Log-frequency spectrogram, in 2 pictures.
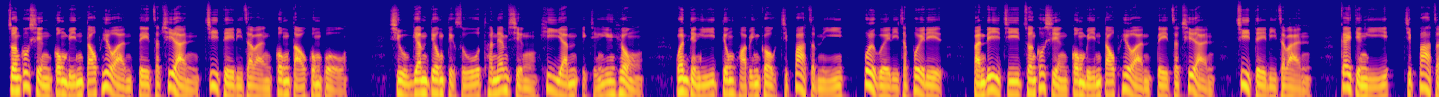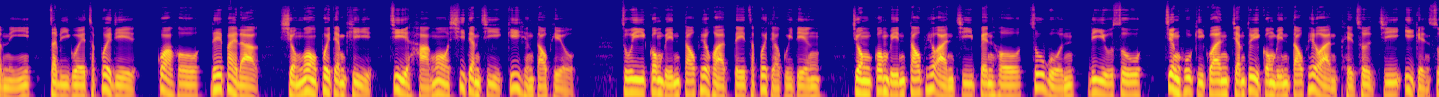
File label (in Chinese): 公報刊頭說明, 臺語; 全國性公民投票; 110第17至20案; 有聲公報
